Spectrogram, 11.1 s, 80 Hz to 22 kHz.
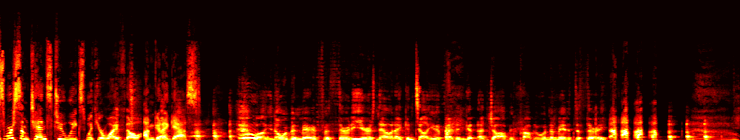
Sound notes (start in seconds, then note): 2.6 chuckles; 10.8 laughter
